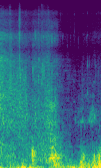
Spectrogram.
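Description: Faint wind on the microphone and water lapping against a small boat's hull, with a few light knocks.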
